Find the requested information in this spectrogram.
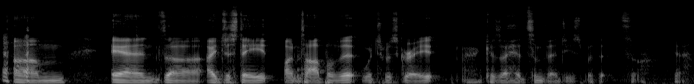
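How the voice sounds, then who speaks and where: In a very clean recording with a silent background, a man with a very deep, low pitch and a bright, sharp tone speaks quietly and fairly slowly in a flat monotone, his loudness swinging widely. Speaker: video game podcast co-host. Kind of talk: casual chat.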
